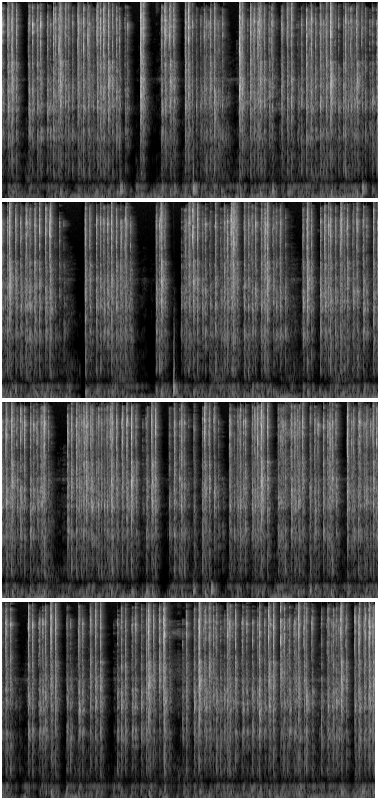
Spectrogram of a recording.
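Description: Fast, continuous typing on a custom mechanical keyboard: a YMDK Wings Alice-layout board with Akko Jelly Black linear switches and Akko Neon keycaps. It makes a rapid, unbroken clatter of keystrokes, with a couple of brief pauses about nine and ten seconds in.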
